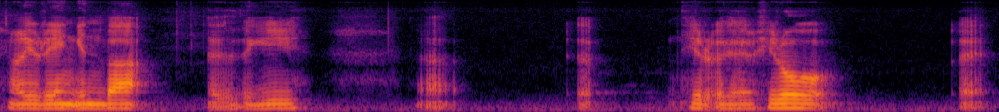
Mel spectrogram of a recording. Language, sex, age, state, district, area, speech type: Manipuri, male, 45-60, Manipur, Imphal West, urban, spontaneous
